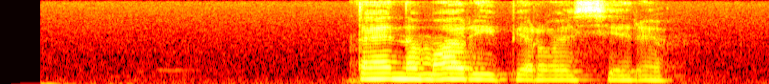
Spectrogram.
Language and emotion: Russian, neutral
